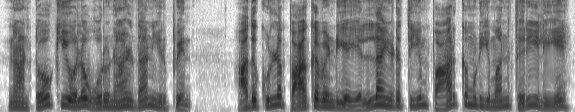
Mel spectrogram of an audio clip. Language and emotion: Tamil, fearful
